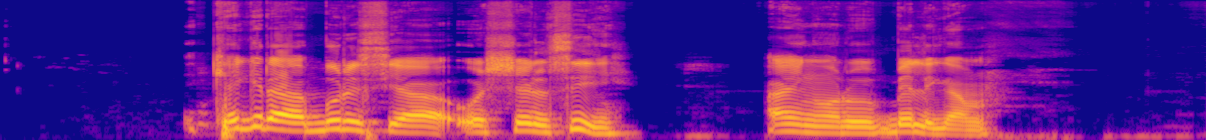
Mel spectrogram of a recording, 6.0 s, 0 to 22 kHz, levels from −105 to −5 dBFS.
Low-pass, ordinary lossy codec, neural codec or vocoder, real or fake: none; none; none; real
